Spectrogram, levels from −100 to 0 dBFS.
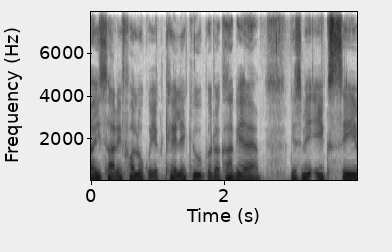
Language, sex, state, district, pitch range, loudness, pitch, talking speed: Hindi, male, Uttar Pradesh, Jyotiba Phule Nagar, 150-160 Hz, -15 LUFS, 155 Hz, 225 wpm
